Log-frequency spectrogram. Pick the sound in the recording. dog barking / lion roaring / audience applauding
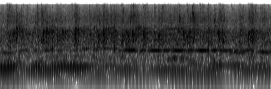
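audience applauding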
